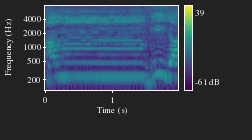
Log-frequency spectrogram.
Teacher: نون کی آواز کو میم میں بدل دیتے ہیں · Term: اقلاب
